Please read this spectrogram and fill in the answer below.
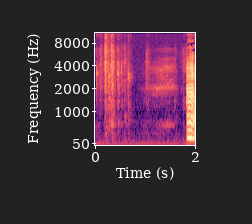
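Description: Paper receipt rustling and crinkling as it is handled and unfolded, in a quick run of short clicky crackles and then a fainter rustle. A woman's brief "uh" comes near the end.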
